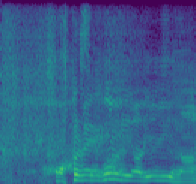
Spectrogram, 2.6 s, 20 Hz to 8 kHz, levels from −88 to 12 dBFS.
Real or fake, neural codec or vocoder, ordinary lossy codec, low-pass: fake; codec, 16 kHz, 0.8 kbps, ZipCodec; none; none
